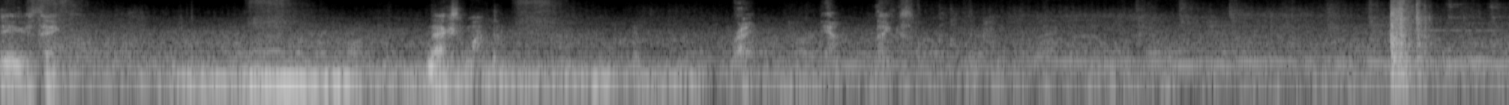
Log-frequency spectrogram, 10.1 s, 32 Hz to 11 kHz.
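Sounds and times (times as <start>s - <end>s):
vehicle passing by: 0.4s - 4.8s.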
